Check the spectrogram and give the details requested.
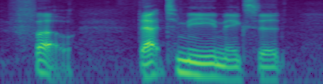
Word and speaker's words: pho: one that we the the spelling that we chose was pho which in english according to the rules of english is pronounced foe that to me makes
